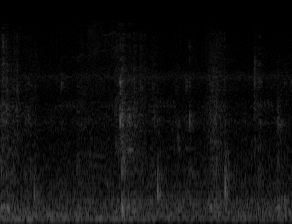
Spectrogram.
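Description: A person chewing a crisp black sesame and almond cracker, a few faint crunches spread through the two seconds.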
